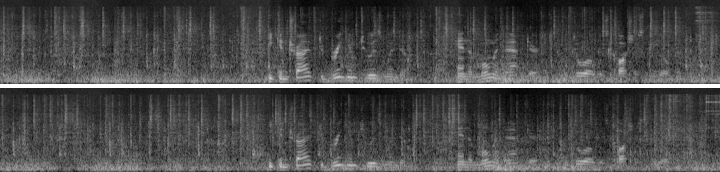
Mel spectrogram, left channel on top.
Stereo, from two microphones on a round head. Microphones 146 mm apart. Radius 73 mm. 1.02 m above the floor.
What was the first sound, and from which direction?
A man speaking, 50° left (ahead or behind).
